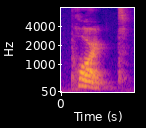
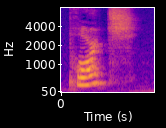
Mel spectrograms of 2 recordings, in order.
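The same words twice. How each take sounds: First: Port stopping on a clean T with no ch; clean final T. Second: Porch ending in a clear ch. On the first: Fonoaudióloga contrastando port com porch. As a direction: end port crisply on the T. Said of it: "sem esse chiadinho no final". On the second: Fonoaudióloga contrastando porch com port. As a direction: let the ch of Porch hiss out. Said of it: "Vamos mais um exemplo". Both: Shown as a demonstration.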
